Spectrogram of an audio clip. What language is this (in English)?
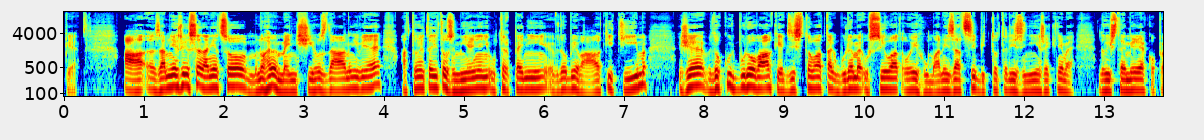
Czech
